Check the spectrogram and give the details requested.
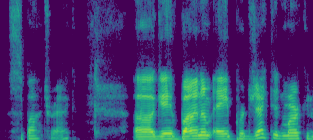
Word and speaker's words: Spotrac: But recently, Spotrac, which I just learned is pronounced Spotrac, not Spotrac, because I looked it up on their official podcast. It is Spotrac.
